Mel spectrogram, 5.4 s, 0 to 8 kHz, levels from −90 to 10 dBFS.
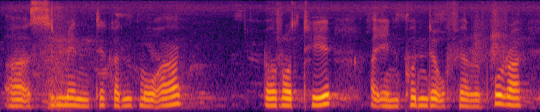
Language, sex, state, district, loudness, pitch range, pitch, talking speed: Mizo, female, Mizoram, Aizawl, -16 LUFS, 170-195 Hz, 185 Hz, 145 wpm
